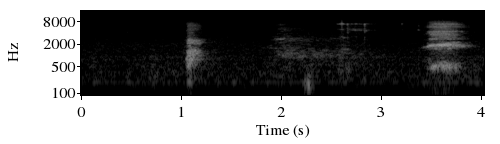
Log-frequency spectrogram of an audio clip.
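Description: Near silence, with a faint click about a second in and a short soft breath near the end.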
